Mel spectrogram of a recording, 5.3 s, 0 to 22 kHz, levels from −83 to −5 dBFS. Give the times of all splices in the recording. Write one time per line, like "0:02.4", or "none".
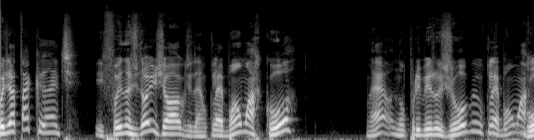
none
